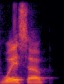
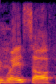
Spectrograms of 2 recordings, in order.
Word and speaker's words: wAesoph: about it too yeah technically like it was meant to be pronounced waist up but it doesn't make any sense that the h is silent so everyone calls me waist off and i'm like that's probably better just call me that yeah yeah yeah that's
